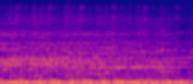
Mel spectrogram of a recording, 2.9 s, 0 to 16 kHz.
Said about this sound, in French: Il est 9h du matin et c'est une ambiance de fête avec musique et 500 fans présents. Banyama arrive sur scène.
